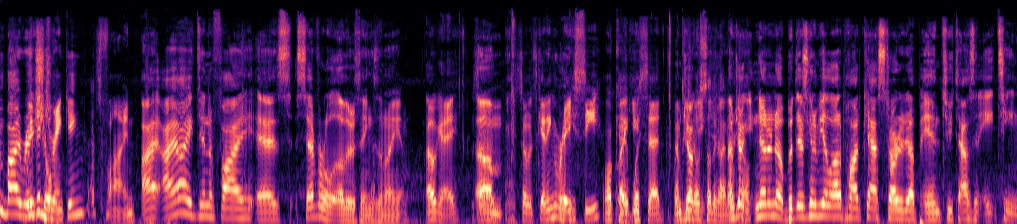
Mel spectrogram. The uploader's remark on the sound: He came out and recorded in the backyard with us for our first episode!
